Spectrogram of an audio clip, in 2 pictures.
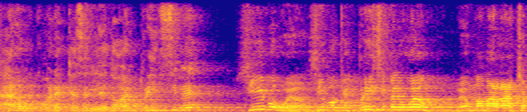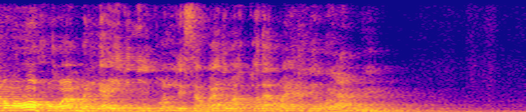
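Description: A young man speaks with animation nearby.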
